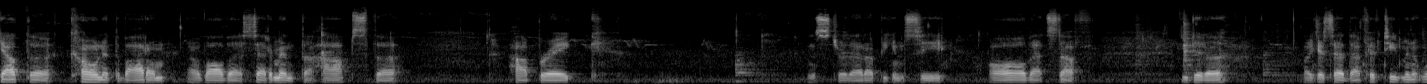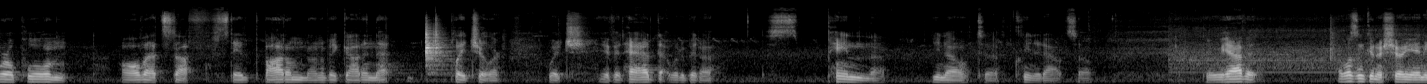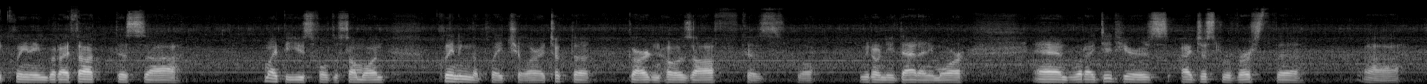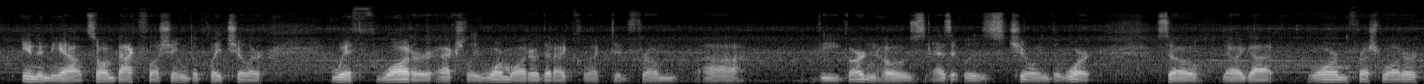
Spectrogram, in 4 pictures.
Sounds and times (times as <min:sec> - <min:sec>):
Speech: 0:00.0 - 0:04.0, 0:05.1 - 0:06.1, 0:08.1 - 0:11.0, 0:11.8 - 0:12.3, 0:13.0 - 0:18.2, 0:18.8 - 0:25.2, 0:26.3 - 0:26.9, 0:27.6 - 0:30.4, 0:31.2 - 0:38.2, 0:38.8 - 0:41.6, 0:42.2 - 0:45.5, 0:46.1 - 0:50.3, 0:51.0 - 0:53.8, 0:54.4 - 0:57.0.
